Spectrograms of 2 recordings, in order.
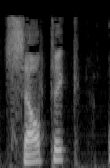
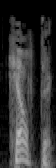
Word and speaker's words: Celtic: It can be pronounced either way. I checked it out, Celtic or Celtic.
